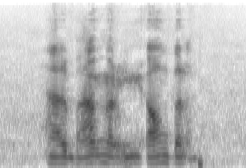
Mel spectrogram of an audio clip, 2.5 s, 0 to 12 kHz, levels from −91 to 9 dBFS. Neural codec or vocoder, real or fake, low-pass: codec, 24 kHz, 1 kbps, SNAC; fake; 10.8 kHz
